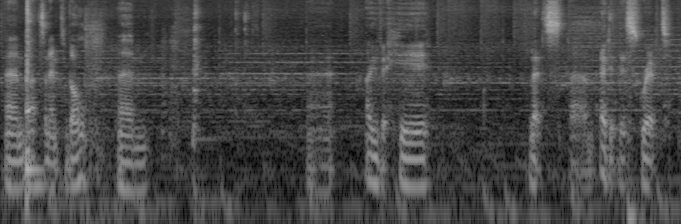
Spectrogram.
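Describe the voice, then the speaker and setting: A man talks through his code while streaming game development live, hesitant and full of ums. His slightly worn voice sits low and creaky, slow and steady, with long pauses, and music plays underneath.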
